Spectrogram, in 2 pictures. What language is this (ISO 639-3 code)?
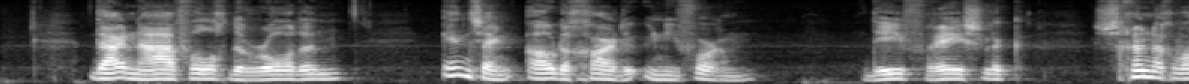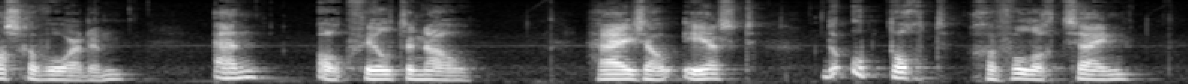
nld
